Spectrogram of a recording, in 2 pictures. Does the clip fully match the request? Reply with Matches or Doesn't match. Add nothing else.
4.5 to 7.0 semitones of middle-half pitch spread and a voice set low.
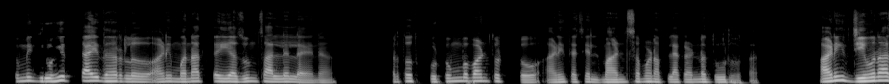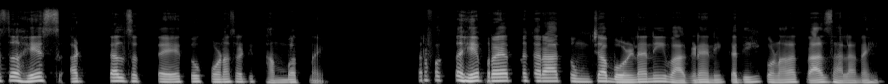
Matches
